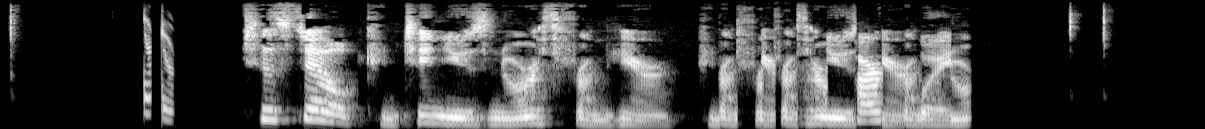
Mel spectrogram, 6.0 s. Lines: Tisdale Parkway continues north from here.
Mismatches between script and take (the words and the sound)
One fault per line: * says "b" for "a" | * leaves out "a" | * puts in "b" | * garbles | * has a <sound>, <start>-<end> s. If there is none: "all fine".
* has a chirp, 0.7-0.9 s
* leaves out "Parkway"
* garbles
